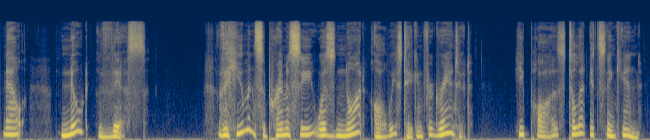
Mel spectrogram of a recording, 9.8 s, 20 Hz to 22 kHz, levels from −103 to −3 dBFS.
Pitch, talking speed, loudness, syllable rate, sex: 170 Hz, 115 wpm, -20 LUFS, 3.8 syllables/s, male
